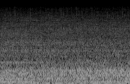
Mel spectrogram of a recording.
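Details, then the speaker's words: 2012 Dodge Charger salvage-auction car, warming up: steady, even idle with a smooth low drone and no knocks, ticks or misses; sounds healthy, cooling system pressurized, no blow-by seen. "don't worry about the way it looks it sounds healthy it's warming up nicely it's got pressure on the cooling system"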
